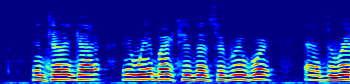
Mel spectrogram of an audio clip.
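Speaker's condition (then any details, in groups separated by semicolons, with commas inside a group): Traumatic brain injury; speech affected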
